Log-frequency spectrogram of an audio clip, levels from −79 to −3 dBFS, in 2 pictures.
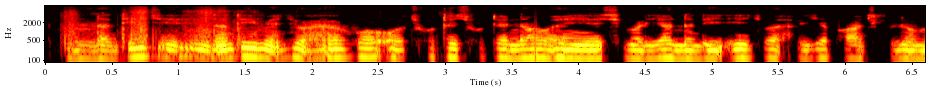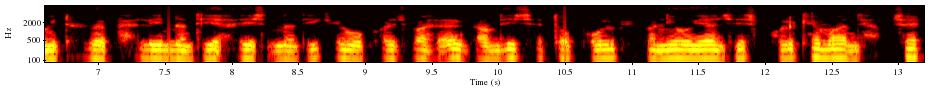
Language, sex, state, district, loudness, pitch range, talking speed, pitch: Hindi, male, Bihar, Begusarai, -26 LUFS, 115-120 Hz, 195 wpm, 115 Hz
